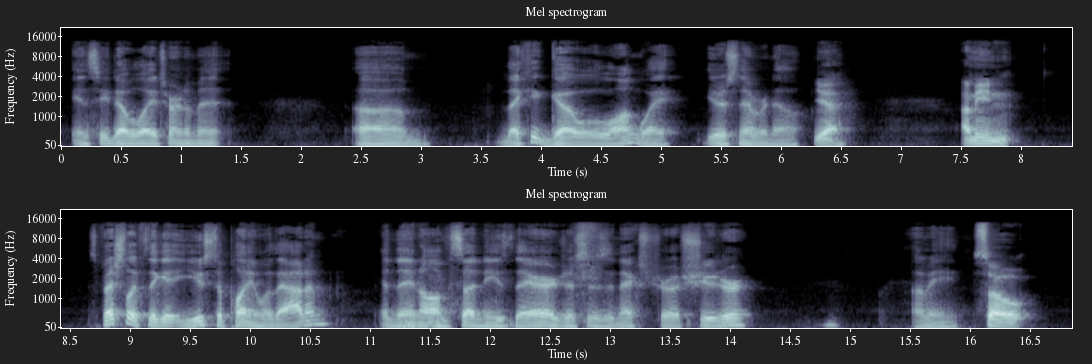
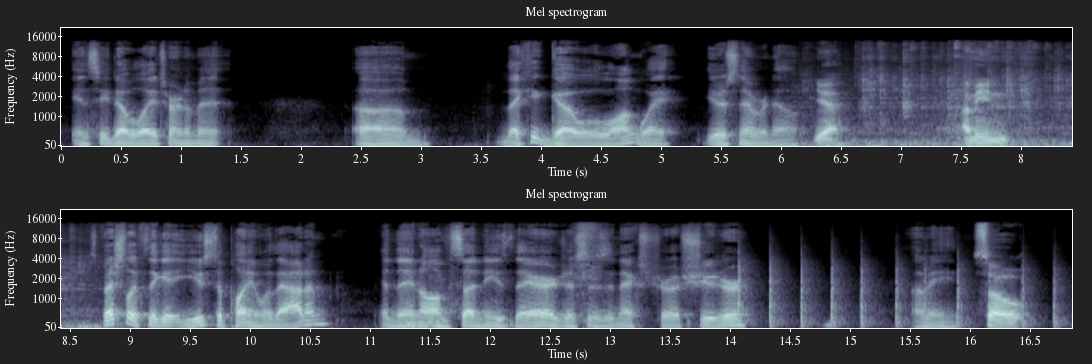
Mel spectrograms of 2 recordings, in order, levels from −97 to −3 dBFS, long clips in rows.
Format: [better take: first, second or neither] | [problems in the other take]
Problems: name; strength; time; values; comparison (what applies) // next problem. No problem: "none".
first | keyboard typing; faint; from 6 to 9 s; peak 10 dB below the speech // door banging; noticeable; from 14 s on; peak 9 dB below the speech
